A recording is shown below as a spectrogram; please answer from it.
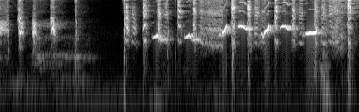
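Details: Indonesian long-tailed shrike: a few scattered sharp ticks, a one-second pause, then a burst of raspy chatter mixed with quick rising and falling whistled notes.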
